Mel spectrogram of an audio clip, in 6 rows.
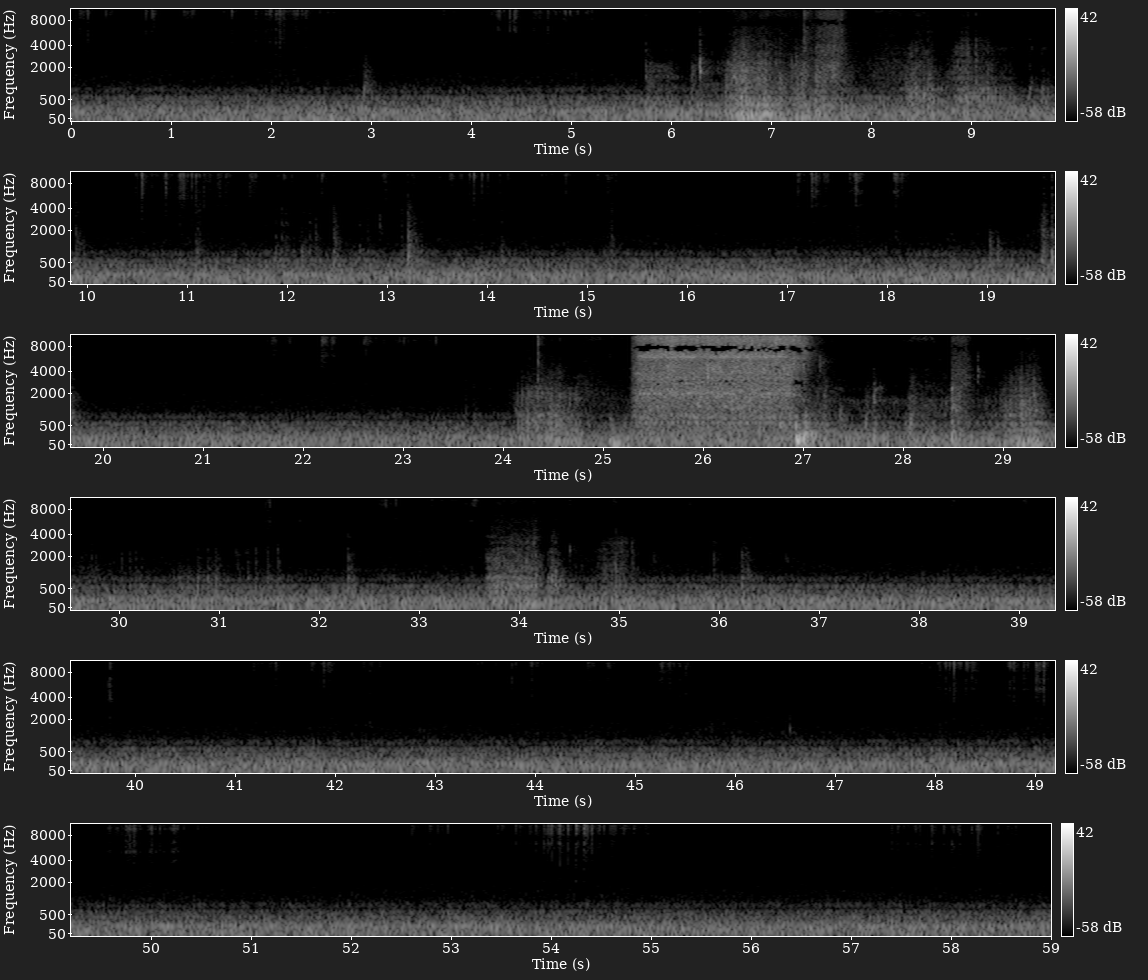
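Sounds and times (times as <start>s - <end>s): tap running: 24.2s - 29.4s.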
